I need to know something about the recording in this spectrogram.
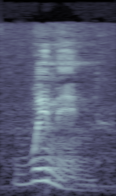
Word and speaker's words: women: the words woman women the o sound in women is pronounced like the i in ink women inc what's this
